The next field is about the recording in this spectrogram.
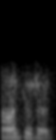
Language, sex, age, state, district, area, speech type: Nepali, female, 30-45, West Bengal, Darjeeling, rural, conversation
